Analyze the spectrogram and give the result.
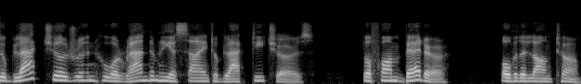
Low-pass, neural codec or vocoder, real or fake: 7.2 kHz; codec, 16 kHz, 0.8 kbps, ZipCodec; fake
